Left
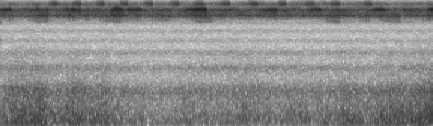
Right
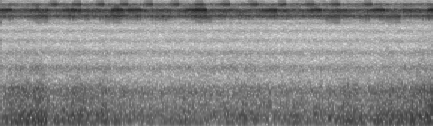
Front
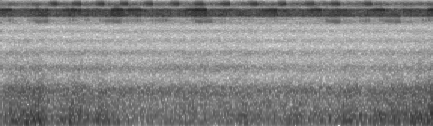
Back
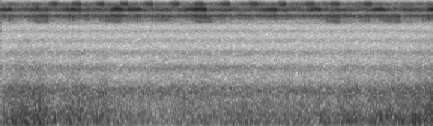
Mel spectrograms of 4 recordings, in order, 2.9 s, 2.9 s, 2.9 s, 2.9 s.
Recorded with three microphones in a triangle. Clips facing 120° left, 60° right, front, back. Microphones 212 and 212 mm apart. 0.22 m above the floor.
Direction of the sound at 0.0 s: 80° right.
